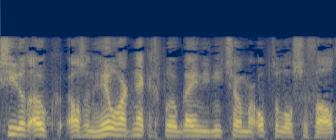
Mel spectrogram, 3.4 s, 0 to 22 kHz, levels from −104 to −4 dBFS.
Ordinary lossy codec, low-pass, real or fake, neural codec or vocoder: none; 7.2 kHz; real; none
